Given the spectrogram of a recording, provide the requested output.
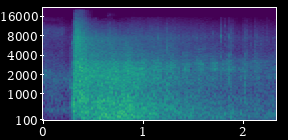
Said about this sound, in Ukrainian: Розрахунок італійської гаубиці Мелара наводить зброю на ціль і чекає на команду командира.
